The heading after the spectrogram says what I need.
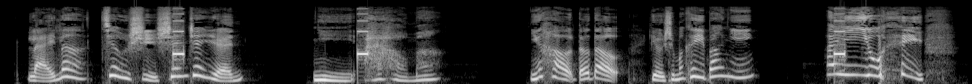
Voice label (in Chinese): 女 广告; 来了就是深圳人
